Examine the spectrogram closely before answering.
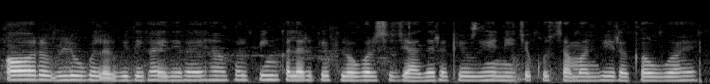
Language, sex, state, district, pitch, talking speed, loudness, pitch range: Hindi, female, Bihar, Kaimur, 190 Hz, 210 wpm, -19 LUFS, 185-200 Hz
